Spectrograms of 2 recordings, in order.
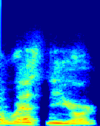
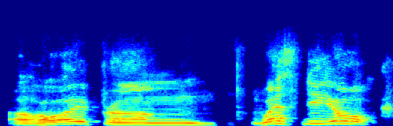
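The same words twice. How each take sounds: First: Said in the usual way. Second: Slow, drawn-out put-on New York accent; mock New York accent, vowels held long. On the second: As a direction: hail them in a stretched New York accent. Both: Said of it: "they don't have that accent up there".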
